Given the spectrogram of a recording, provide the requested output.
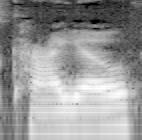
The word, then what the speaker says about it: Kiyo: a relaxing vibe like I do believe is how pronounce it it's kayo featuring space Moses on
